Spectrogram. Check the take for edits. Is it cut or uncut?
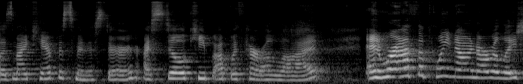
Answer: uncut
